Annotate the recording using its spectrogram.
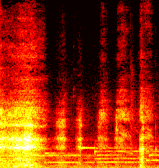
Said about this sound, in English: What the fuck is that? What's that? Is that? Is that an ice cream truck? Oh my god!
